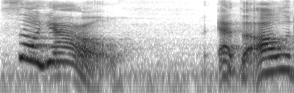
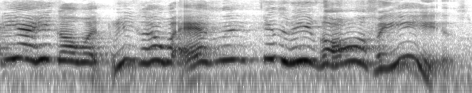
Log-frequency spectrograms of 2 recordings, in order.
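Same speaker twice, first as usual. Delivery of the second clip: high, crying voice; tearful; 13 semitones higher than usual. Retold or imitated. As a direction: choke out the news through tears. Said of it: "I was real sad".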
